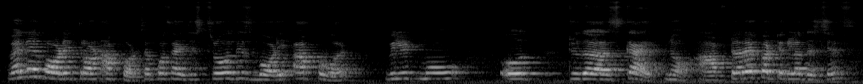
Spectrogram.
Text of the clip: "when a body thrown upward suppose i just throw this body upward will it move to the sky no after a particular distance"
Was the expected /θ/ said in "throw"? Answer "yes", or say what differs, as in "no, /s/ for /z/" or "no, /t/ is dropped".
no, /t/ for /θ/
